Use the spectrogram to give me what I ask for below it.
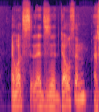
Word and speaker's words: Dothan: And what's is it Dothan? That's right. You pronounced it correctly. That's That's amazing. I Yeah, I was hoping it wasn't Dothan, but yeah. See, I always hear Dolan.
